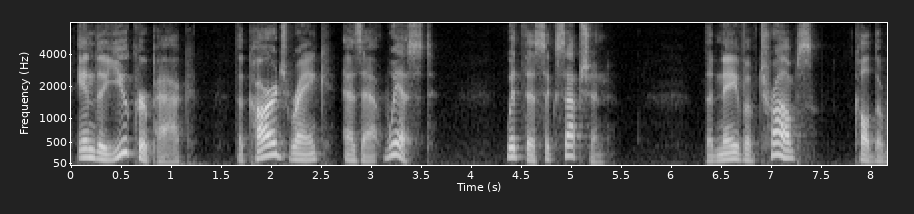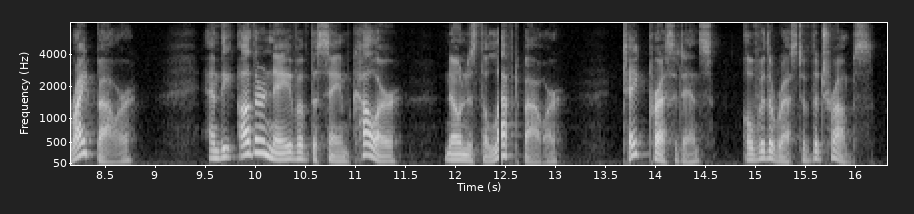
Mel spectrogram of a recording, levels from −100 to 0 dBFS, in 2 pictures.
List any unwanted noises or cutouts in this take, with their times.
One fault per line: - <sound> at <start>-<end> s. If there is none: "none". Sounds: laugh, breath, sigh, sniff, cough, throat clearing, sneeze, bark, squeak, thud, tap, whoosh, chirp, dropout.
- dropout at 12.4-12.5 s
